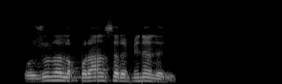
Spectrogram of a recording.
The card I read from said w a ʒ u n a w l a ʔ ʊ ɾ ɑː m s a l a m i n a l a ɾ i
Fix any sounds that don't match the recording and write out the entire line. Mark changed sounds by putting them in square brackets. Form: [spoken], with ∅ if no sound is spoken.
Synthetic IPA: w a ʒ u n a [∅] l a [q] ʊ ɾ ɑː [n] s a [ɾ] a m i n a l a ɾ i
